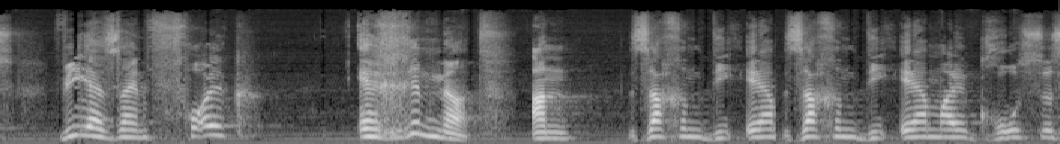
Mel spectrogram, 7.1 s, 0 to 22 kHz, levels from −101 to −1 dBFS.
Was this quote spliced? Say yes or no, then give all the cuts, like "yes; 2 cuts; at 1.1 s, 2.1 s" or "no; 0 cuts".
yes; 2 cuts; at 3.4 s, 5.2 s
